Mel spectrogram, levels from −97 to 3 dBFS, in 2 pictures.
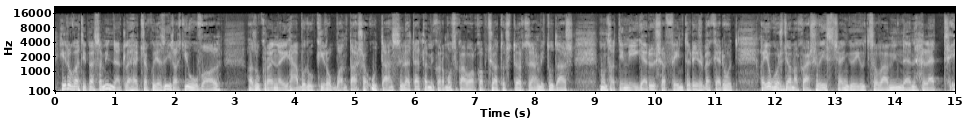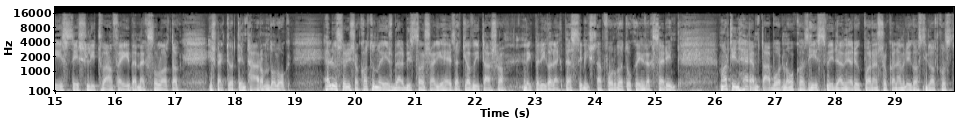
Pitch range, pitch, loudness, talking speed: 90-110 Hz, 100 Hz, -13 LUFS, 130 wpm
